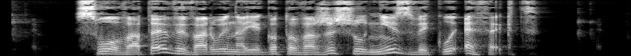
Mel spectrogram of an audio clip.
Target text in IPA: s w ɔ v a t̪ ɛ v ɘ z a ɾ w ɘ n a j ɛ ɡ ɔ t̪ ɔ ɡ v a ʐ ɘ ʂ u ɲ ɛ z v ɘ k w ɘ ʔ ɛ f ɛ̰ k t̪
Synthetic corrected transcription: s w ɔ v a t̪ ɛ v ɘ v a ɾ w ɘ n a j ɛ ɡ ɔ t̪ ɔ v a ʐ ɘ ʂ u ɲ ɛ z v ɘ k w ɘ ʔ ɛ f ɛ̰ k t̪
